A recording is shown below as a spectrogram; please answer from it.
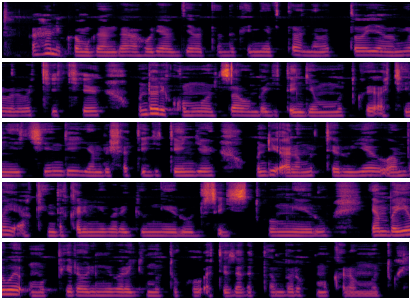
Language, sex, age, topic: Kinyarwanda, female, 18-24, health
